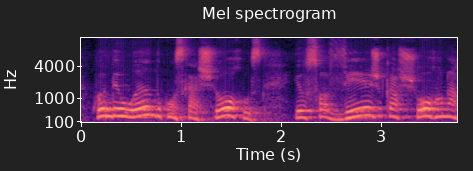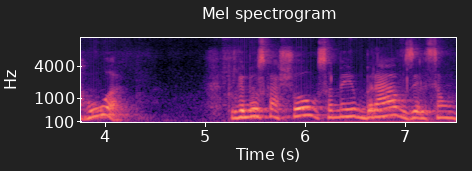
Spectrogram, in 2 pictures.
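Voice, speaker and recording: A woman speaks fairly slowly in a fairly high voice with a dark, mellow tone and ordinary pitch variation. Audible room echo surrounds her voice. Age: 60s. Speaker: Zen Buddhist nun. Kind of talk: dharma talk. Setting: room with audience, being filmed.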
